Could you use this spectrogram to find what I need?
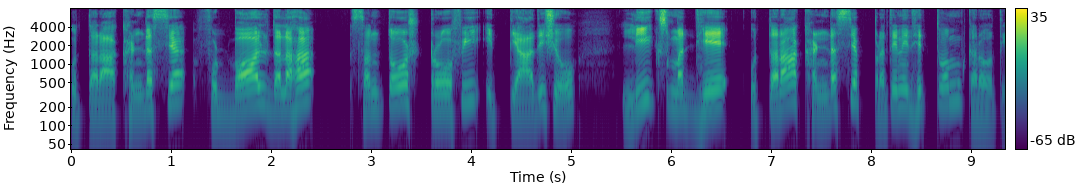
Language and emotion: Sanskrit, neutral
